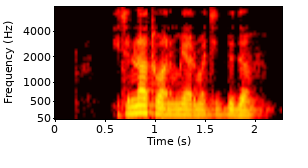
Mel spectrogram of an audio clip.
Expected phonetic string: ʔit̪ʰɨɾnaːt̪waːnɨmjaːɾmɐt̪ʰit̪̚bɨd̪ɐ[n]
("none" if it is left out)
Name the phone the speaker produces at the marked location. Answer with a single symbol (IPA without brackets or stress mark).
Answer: m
